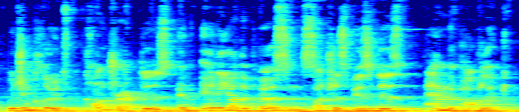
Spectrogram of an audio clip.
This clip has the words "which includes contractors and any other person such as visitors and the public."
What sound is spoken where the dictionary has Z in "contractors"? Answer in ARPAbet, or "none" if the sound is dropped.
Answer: Z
